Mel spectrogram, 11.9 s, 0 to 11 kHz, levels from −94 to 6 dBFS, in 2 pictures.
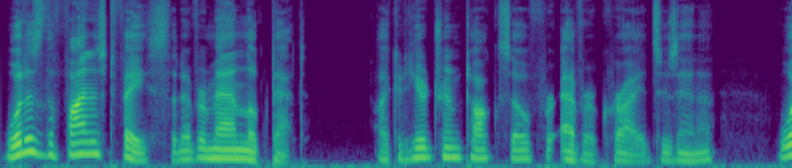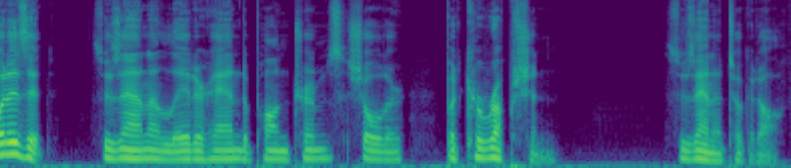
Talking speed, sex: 160 wpm, male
